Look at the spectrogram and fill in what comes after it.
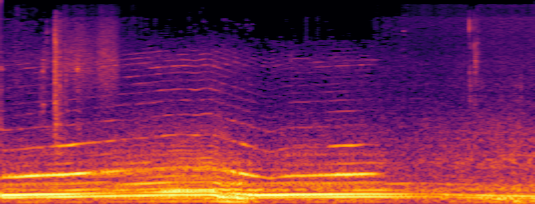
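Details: Car driving with a cold air intake, which the owner says hurt fuel mileage. Under load, the revs climb with a clear, high whine rising in pitch: a healthy supercharger.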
